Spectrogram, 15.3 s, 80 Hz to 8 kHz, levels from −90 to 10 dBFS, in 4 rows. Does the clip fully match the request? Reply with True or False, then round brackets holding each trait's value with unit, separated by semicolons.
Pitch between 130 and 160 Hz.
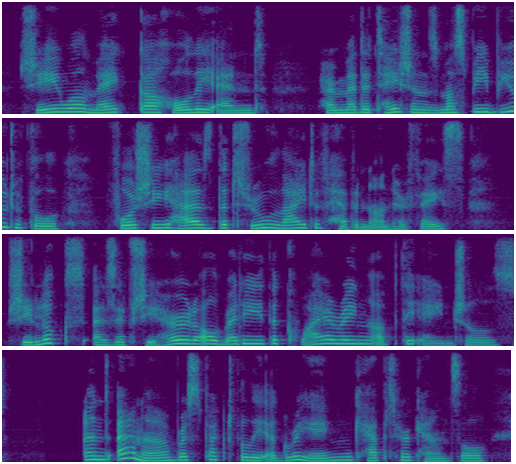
False (215 Hz)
